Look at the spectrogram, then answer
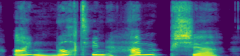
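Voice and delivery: high, very slow, stretched-out shout. Retelling a character's shouted line on the phone: imitating Helen shouting. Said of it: "I loved it when Helen shouted".

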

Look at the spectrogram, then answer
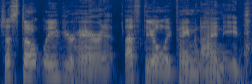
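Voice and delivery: charmingly delivered put-on cartoon dad voice. Recapping a King of the Hill episode, quoting Hank's reply in a Hank Hill voice. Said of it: "need to stop with the Hank voice?".

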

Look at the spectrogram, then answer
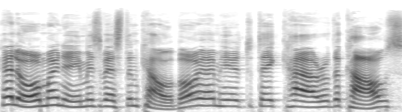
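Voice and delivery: strange European accent, very high and loud. Explaining that many early Hollywood actors came from Europe, imitating a strange European accent. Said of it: "så att det lät konstigt".

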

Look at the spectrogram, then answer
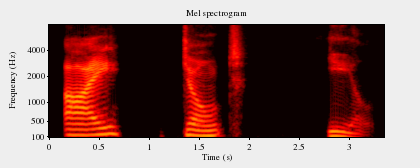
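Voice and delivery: through clenched teeth. Voicing a character's reply as she looks at the listener: through gritted teeth. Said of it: "through her gritted teeth look at you and go".

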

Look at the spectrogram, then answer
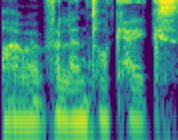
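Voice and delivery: very quiet, hushed, muttered under the breath. Reading out a message, imitating someone speaking very quietly. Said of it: "Ian just said very quietly".

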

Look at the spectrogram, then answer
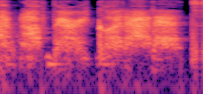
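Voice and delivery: hushed, soft, breathy, almost whispered. A therapist admitting she is not good at being vulnerable, said quietly. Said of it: "Do you notice I have to say that like quietly?".

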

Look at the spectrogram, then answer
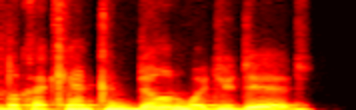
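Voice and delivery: normal talking voice

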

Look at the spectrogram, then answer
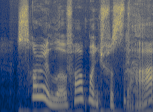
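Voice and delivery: put-on Manchester accent laid on thick. Retelling their usual reply to someone speaking loudly, in broadest Mancunian accent. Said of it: "Mancunian accent".

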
